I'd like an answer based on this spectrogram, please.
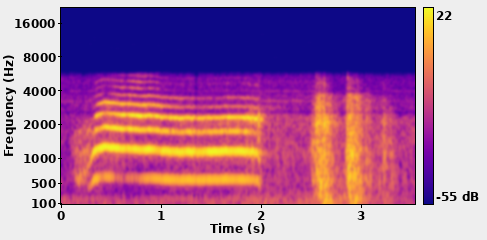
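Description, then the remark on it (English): Madame's cat, Francois, lets out one long, drawn-out meow outside the door, loud and steady, then falls silent before two brief rough bumps or scrapes, like something against a door. “Did you hear anything? Outside the door. It sounded like Madame's cat, Francois.”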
